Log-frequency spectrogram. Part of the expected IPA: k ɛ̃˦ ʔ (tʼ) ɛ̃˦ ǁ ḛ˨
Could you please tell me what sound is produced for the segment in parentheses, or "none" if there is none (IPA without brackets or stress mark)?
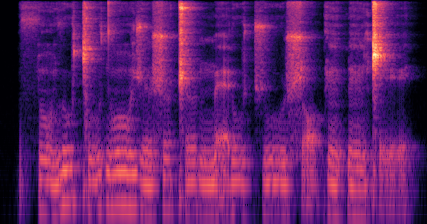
ɾ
